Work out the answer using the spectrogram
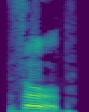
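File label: "verb", American English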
